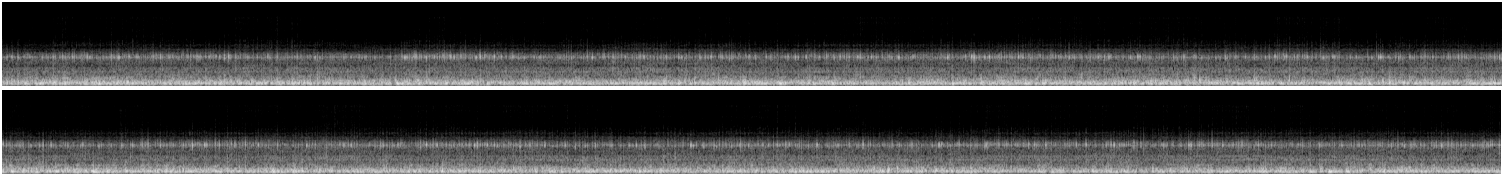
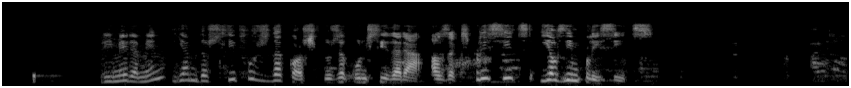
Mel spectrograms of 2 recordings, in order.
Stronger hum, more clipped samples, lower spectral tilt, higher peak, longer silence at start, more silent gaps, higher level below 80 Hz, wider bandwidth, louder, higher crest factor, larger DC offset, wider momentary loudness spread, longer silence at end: neither; neither; first, -10.5 dB/octave vs -0.5 dB/octave; first, 0 dBFS vs -12 dBFS; second, 0 s vs 0.3 s; second, none vs 0.86-0.96 s, 2.84-2.88 s, 6.65-6.74 s, 7.50-7.80 s, 7.89-8.08 s; first, -42 dBFS vs -84 dBFS; second, 3.1 kHz vs 8.2 kHz; first, -18 LUFS vs -32 LUFS; second, 16 dB vs 22 dB; neither; second, 3 LU vs 17 LU; about the same, 0 s vs 0 s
